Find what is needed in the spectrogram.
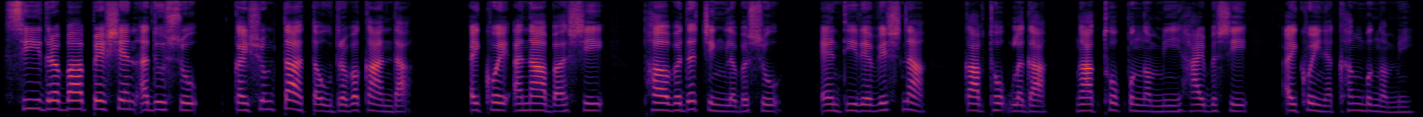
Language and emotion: Manipuri, neutral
